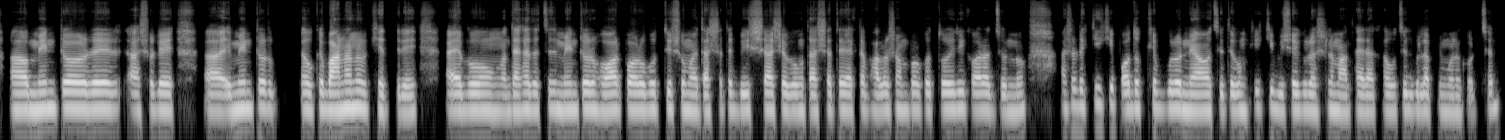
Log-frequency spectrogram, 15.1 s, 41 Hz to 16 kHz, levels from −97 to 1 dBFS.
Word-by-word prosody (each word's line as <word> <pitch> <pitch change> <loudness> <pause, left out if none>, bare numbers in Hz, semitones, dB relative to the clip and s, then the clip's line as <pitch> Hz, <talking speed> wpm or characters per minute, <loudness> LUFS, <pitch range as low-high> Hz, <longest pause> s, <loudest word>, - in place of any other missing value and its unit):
আ - - +4 0.2
মেন্টর-এর 160 0 +5 0.3
আসলে 150 +1 -1 0.5
আ - - +3 0.3
মেন্টর 160 +1 +1 0.3
কাউকে 155 +1 0
বানানোর 160 +1 +5
ক্ষেত্রে। 140 -2 -3 0.5
এবং 150 +1 +3 0.3
দেখা 150 +1 +2
যাচ্ছে 150 +2 -4
যে, 155 - -2
মেন্টর 150 +1 +2
হওয়ার 150 +1 +4
পরবর্তী 155 0 +2
সময় 150 -2 0
তার 140 -1 +1
সাথে 155 0 -5
বিশ্বাস 150 0 0
এবং 145 0 0
তার 140 -1 +1
সাথে 150 0 -2
একটা 155 - -5
ভালো 145 +1 +1
সম্পর্ক 150 -1 -3 0.2
তৈরি 155 +1 +2
করার 150 -1 +2
জন্য 140 0 -3 0.5
আসলে, 175 +2 -5
কী, 195 - -7
কী 190 - -3
পদক্ষেপগুলো 160 +1 0
নেয়া 145 0 +4
উচিত? 145 0 -8
এবং 145 0 0
কি, - - -8
কি - - -6
বিষয়গুলো 150 +1 -1
আসলে 155 +1 -6
মাথায় 140 +1 -1
রাখা 140 +2 -7
উচিত 150 +1 -4
বলে 145 - 0
আপনি 145 - -16
মনে 135 -1 -5
করছেন? 155 +5 -8
150 Hz, 185 wpm, -24 LUFS, 145-155 Hz, 0.5 s, মেন্টর-এর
